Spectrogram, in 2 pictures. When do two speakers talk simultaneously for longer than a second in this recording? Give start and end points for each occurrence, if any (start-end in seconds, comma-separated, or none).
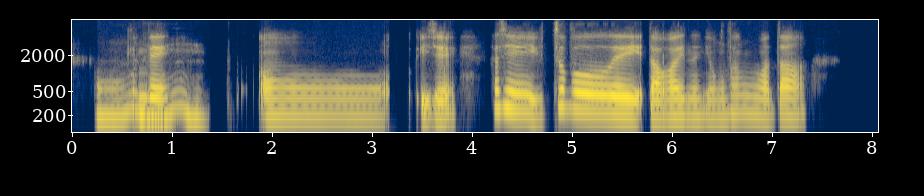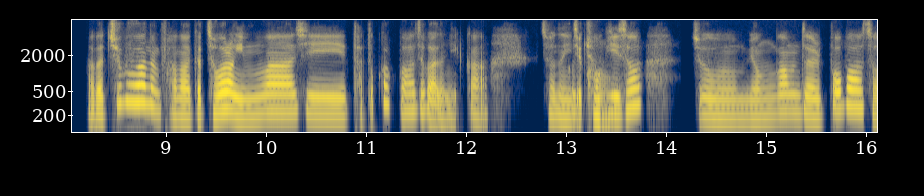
none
